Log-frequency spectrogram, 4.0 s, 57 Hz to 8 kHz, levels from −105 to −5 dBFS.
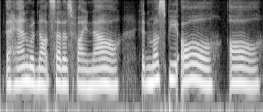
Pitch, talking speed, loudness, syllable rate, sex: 205 Hz, 165 wpm, -15 LUFS, 3.9 syllables/s, female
